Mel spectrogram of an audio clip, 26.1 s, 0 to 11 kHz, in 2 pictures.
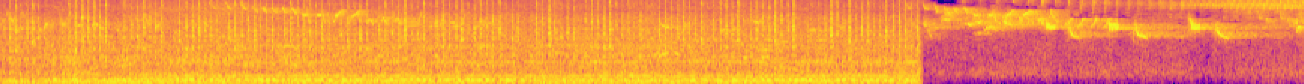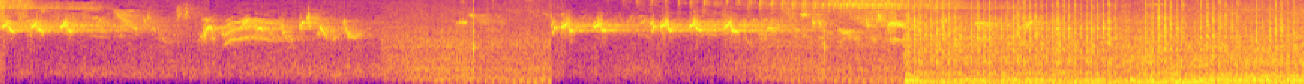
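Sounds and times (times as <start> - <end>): small birds chirping: 0.0 - 9.4, 17.4 - 26.0.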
